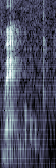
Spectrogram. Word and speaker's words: Mangold: same thing director sir it's directed by James Mangold that's how we pronounce the name and those who will bring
